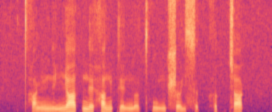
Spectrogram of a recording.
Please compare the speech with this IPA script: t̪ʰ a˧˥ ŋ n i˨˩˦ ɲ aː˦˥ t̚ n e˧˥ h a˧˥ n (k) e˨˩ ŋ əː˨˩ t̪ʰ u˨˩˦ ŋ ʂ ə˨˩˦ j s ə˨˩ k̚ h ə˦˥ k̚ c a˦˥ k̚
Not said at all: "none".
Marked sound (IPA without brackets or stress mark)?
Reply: k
